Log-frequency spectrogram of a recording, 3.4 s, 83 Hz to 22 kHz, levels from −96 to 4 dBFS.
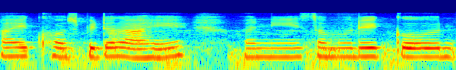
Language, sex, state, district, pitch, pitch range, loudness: Marathi, female, Maharashtra, Nagpur, 240 Hz, 235-245 Hz, -15 LUFS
